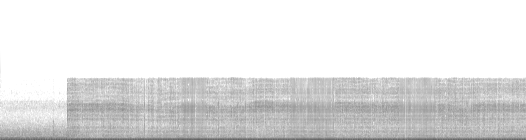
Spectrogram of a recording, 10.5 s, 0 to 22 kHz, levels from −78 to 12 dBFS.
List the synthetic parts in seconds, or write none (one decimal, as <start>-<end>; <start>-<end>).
3.6-4.1; 5.8-6.7; 8.0-8.7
